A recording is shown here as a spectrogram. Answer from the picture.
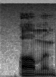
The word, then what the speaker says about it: almond: So some of them say, well, they beat the L out of it and call it almonds.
